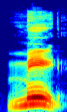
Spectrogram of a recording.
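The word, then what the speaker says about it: made: जी ओडी गॉड हैज मेड इसको मेड मत पढ़िए एम ए डी ई मेड last वाला जो ई है ना यह साइलेंट रहता है ठीक है सो मेनी गुड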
